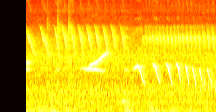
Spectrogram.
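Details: Black-tailed white-rumped shama in full song, used to lure other shamas into singing: a rising clear whistle, then a rapid series of repeated down-slurred whistled notes, bright and loud.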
